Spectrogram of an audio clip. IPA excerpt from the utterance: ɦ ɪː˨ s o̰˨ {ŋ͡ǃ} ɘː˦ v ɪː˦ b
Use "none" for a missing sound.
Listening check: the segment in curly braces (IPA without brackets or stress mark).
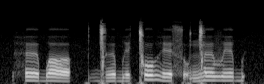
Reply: ŋ͡ǀ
